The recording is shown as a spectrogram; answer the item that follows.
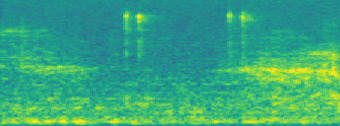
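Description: Two faint computer mouse clicks, the first a little under a second in and the second about half a second later, over low room tone.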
